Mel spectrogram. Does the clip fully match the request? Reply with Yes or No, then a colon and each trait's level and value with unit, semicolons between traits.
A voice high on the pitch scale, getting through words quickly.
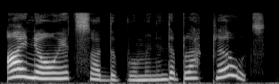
Yes: very high, 270 Hz; fast, 215 wpm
